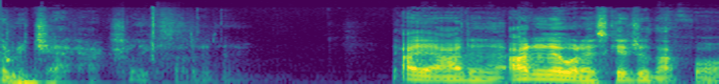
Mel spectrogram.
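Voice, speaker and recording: At a medium pitch, a man speaks with vocal fry and ordinary pitch variation. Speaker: gaming streamer. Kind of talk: live stream commentary.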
